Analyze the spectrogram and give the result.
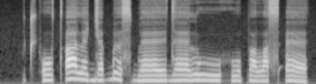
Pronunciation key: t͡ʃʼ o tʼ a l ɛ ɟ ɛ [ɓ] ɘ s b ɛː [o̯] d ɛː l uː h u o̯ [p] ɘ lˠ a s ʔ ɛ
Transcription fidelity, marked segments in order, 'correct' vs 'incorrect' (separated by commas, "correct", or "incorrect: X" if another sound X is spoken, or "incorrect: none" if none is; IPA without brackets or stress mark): correct, incorrect: e̯, correct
